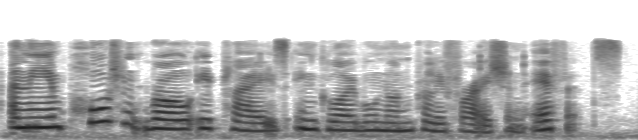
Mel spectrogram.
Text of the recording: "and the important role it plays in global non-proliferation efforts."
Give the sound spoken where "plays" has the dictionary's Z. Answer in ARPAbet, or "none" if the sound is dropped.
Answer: Z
